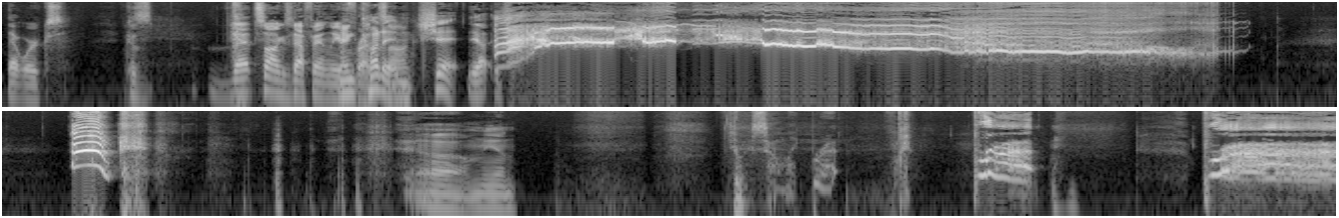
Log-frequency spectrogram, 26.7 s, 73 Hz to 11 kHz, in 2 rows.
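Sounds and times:
speech: 0.0s - 5.1s
scattered sharp shrieks: 4.9s - 12.4s
long shrill bloodcurdling wail: 4.9s - 12.5s, 14.0s - 14.5s, 23.1s - 23.7s, 25.4s - 26.6s
short anguished cries: 4.9s - 12.5s, 14.0s - 14.8s, 23.0s - 23.9s, 25.3s - 26.6s
strained gasps: 19.0s - 20.5s, 24.0s - 25.3s.

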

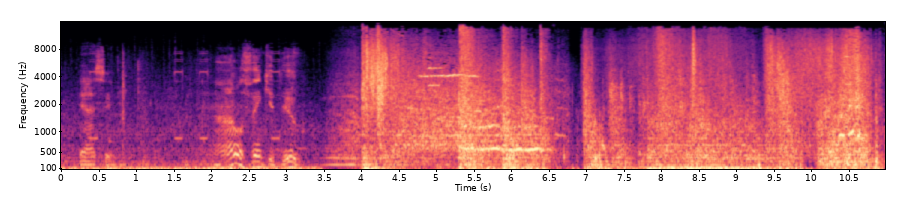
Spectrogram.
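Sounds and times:
speech: 0.2s - 1.2s, 1.9s - 4.2s
crunching metal: 4.0s - 10.9s
truck crash impact after striking a deer: 4.0s - 10.9s
scraping debris: 7.2s - 10.9s.

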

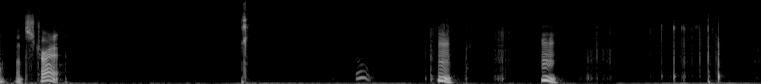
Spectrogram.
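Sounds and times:
speech: 0.0s - 0.7s, 4.4s - 4.7s
bite into a crunchy pickle: 2.4s - 3.4s, 4.2s - 7.5s.

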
